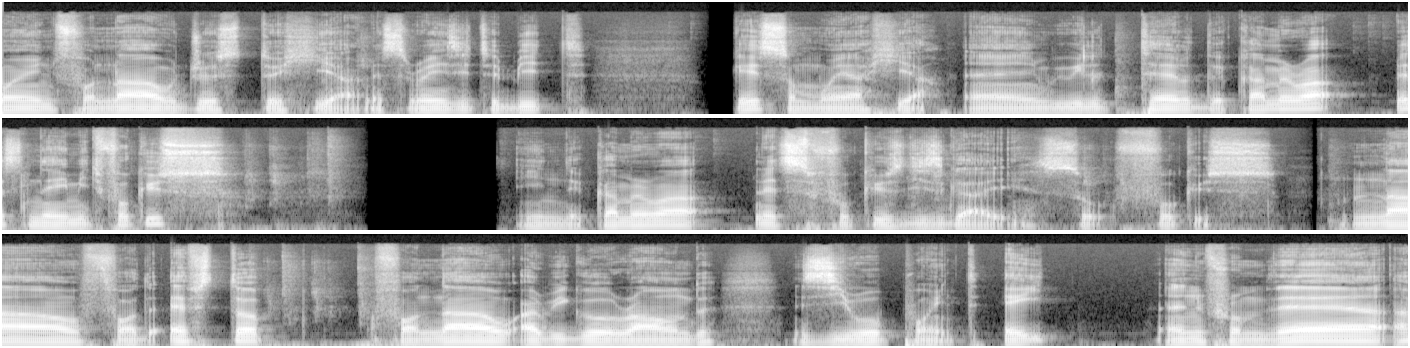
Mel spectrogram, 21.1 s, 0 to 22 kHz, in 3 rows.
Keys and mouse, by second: 0.2 middle click, 1.6 g, 1.8 z, 3.7 middle click, 6.8 click, 6.9-8.6 drag, 9.6-12.7 drag, 14.2-15.9 drag, 19.1 middle click.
